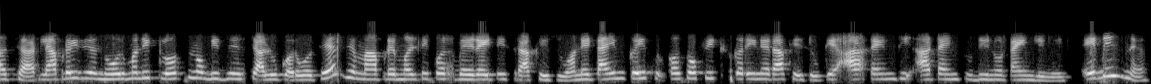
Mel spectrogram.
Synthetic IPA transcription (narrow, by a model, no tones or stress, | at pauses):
ətːʃʰaeʈleapɽ̃enɔɾməliklosnobid͡ʒnest͡ʃalũkəɾʋot͡ʃʰed͡ʒemãapɽ̃eməlʈipəlʋeɾaiʈisɾakʰiʃũəneʈaimkəikkəsofikskəɾineɾakʰiʃũkeʔa̰ʈaimt̪ʰiʔaʈaimsud̪ʱinoʈaimlimiʈebid͡ʒne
